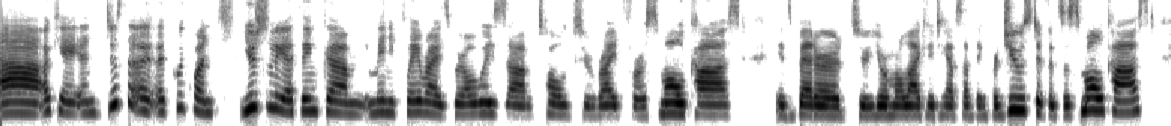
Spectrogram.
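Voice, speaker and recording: A woman's fairly high voice with a non-native accent, ordinary pitch variation and a moderate pace, in a dry, close sound with no echo. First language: not English. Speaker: playwright. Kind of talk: Zoom Q&A question. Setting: video call.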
